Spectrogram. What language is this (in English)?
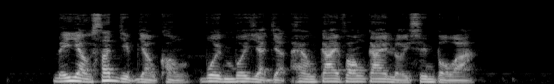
Cantonese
